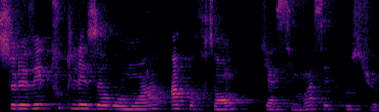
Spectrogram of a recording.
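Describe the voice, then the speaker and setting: This woman's high voice moves through ordinary pitch variation at a moderate pace, with audible echo from the room. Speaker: workshop leader on workplace wellbeing. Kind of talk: online workshop presentation. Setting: video call.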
